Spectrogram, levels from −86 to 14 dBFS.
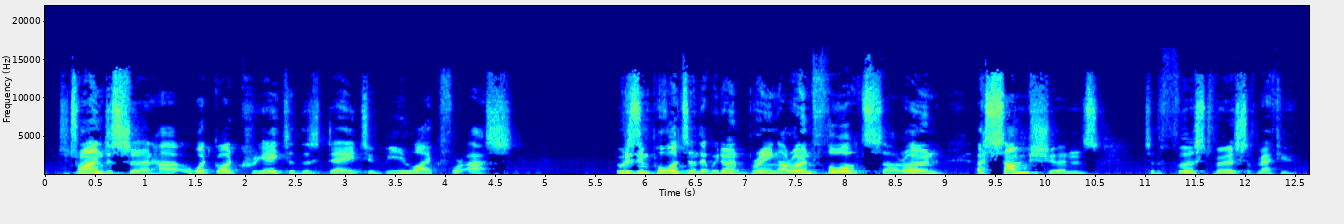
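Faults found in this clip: Background texture drops out at 4.99 to 5.71 s, replaced by a steady, featureless hiss about 5 dB quieter, lasting 0.72 s. This is comfort noise in place of the background, likely from discontinuous transmission, consistent with Opus DTX, with the receiver synthesising the fill.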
